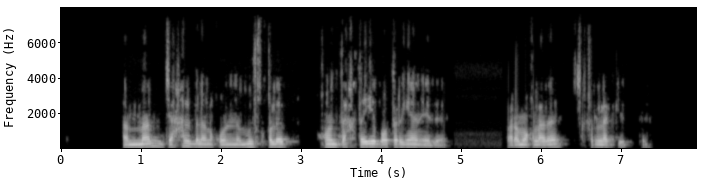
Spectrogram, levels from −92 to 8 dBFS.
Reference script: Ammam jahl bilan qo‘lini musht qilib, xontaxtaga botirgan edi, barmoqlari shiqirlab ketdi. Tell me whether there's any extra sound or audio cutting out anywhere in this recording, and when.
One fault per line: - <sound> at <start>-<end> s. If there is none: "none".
none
